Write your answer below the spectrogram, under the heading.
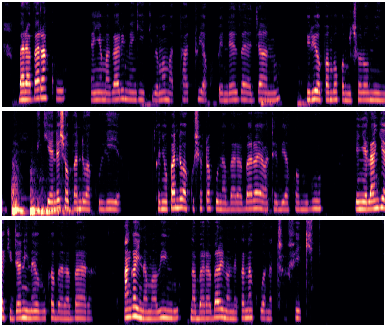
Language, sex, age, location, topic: Swahili, female, 18-24, Nairobi, government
